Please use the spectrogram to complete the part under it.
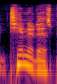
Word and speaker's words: tinnitus: I've always said tinnitus, but I think it is tinnitus. – I thought it was tinnitus. – No, it's technically tinnitus, but I won't say that.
